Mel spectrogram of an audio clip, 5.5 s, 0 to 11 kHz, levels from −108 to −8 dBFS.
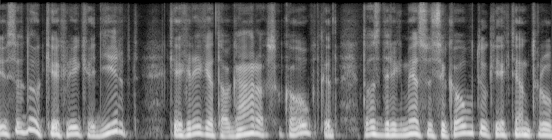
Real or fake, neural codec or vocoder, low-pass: fake; codec, 24 kHz, 3.1 kbps, DualCodec; 9.9 kHz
